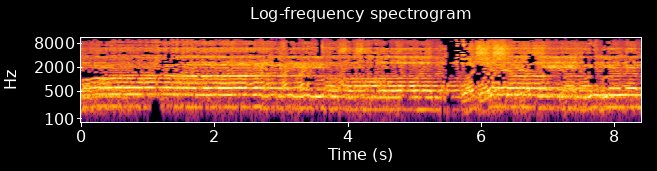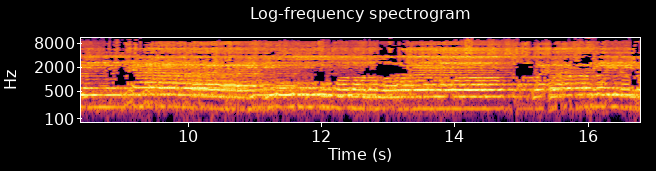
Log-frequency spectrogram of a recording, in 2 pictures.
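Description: A man recites the Quran in the melodic chanted style of tajweed, holding long, slowly bending notes. A short breath breaks the line about five and a half seconds in.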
